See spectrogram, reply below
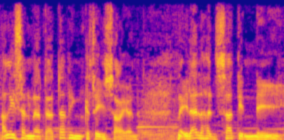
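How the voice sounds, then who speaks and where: A man's voice: mid-range voice, big pitch swings, normal speed, over music. A man with a Filipino accent announcing a radio drama in a formal, scripted classic style.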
